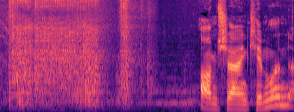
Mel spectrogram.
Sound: machinery clicking

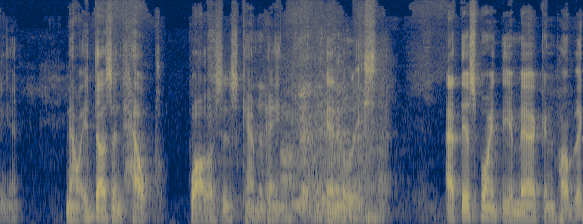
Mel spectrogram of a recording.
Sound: laughter

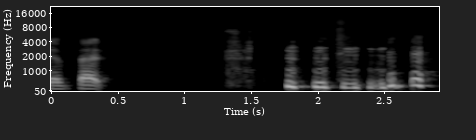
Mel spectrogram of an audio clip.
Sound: laughter

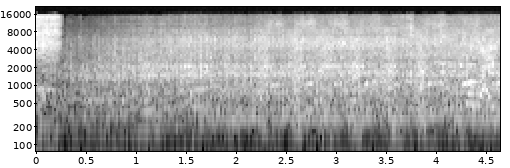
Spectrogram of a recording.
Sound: blender roars

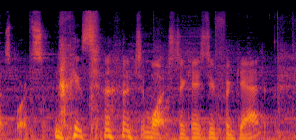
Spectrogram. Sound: laughs

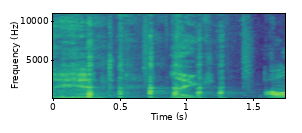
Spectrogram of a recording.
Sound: laughs

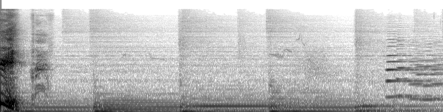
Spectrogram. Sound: laughs

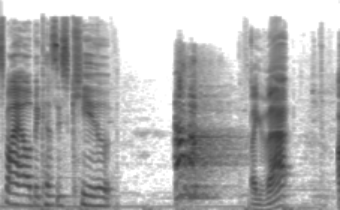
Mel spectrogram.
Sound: sea lion barks

